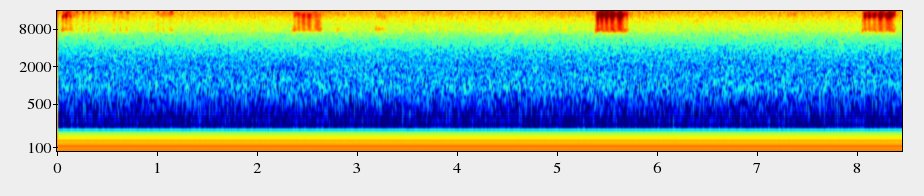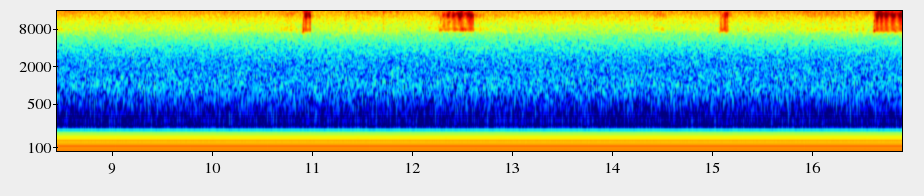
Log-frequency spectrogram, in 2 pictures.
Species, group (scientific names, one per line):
Omocestus bolivari
Orthoptera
